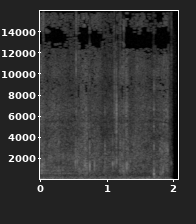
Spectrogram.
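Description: Footsteps on a sandy, gravel-strewn trail over a low rumble on the microphone, cutting off suddenly at the end.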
